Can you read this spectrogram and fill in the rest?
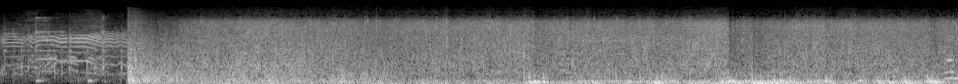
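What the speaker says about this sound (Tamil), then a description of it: "மழை ஏன்டா இப்படி பெய்யுது" Heavy rain pours down in a loud, continuous roar with rumbles of thunder mixed in, starting abruptly after a moment of quiet.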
